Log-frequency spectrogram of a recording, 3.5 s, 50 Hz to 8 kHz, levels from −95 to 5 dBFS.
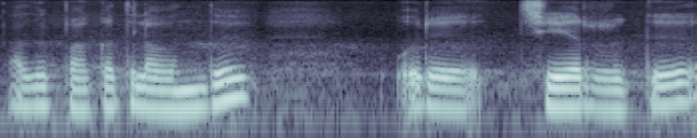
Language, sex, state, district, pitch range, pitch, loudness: Tamil, female, Tamil Nadu, Kanyakumari, 150-165 Hz, 155 Hz, -17 LUFS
